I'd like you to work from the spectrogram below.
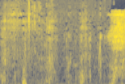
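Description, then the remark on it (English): A crunchy nacho chip is bitten and chewed, with several sharp, brittle crackles in quick irregular succession and a bright, crisp snap near the end. “There's a lot of crunch in that. That one was a crunch one.”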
